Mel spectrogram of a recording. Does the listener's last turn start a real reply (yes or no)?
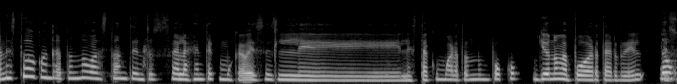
yes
